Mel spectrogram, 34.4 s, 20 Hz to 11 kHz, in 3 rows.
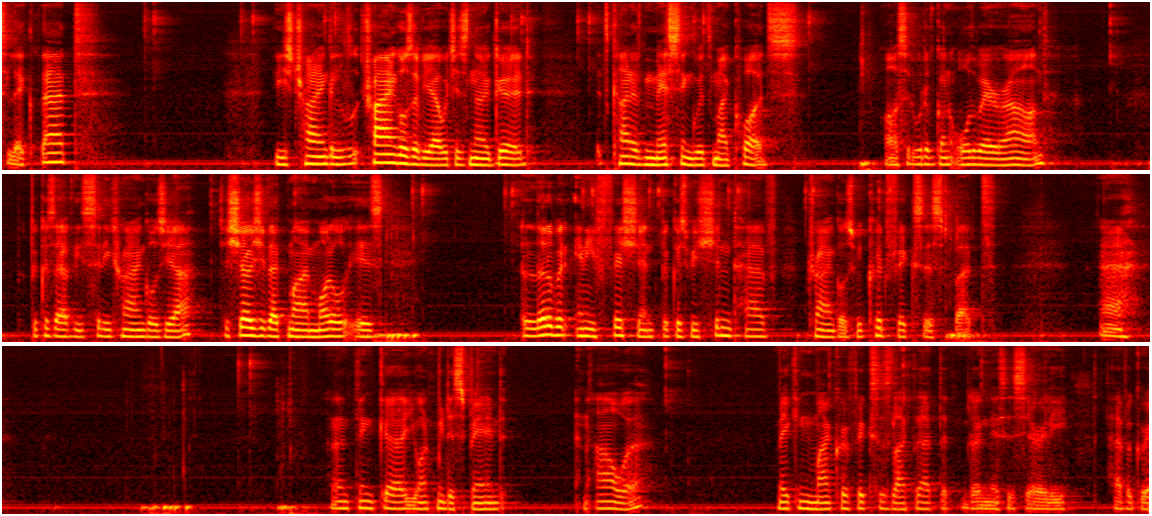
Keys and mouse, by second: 1.3 shift+right click, 5.1 shift+click, 5.7 shift+click, 6.8 shift+click, 7.9 shift+click, 10.4 middle click, 13.6 middle click, 15.5 shift+middle click, 17.3 shift+right click, 17.9 shift+right click, 20.2 shift+right click, 21.3-24.5 middle drag, 25.3 shift+click, 27.7 click, 27.7-29.5 middle drag, 27.7 right click, 29.5 click, 29.5 right click, 31.2 click, 31.2 right click, 31.5 middle click, 32.8-34.4 middle drag.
